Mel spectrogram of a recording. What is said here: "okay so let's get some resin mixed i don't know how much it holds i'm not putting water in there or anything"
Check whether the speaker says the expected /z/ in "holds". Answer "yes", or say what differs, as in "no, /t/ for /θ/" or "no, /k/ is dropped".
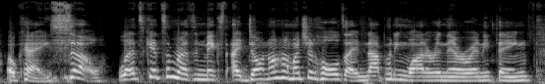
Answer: yes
